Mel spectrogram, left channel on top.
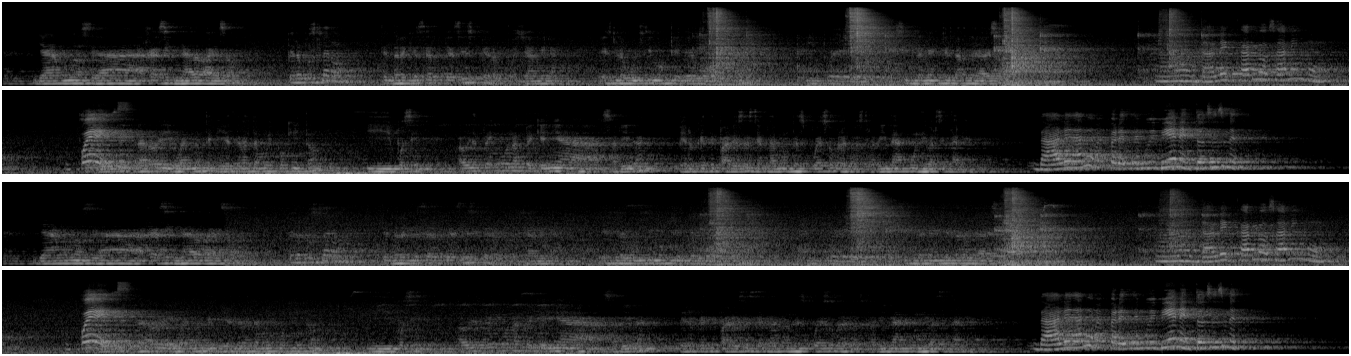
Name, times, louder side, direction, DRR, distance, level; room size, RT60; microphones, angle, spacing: voice 1, 0.3-2.4 2.9-3.5 3.8-5.6 6.0-7.5 8.0-10.7 14.2-16.8 17.1-19.9 20.2-23.2, left 2 dB, 55° left, 1 dB, 0.8 m, -39 dB
sound 1, 2.2-19.3, right 2 dB, 70° right, 0.5 m, -46 dB
sound 2, 6.8-13.3, left 1 dB, 80° left, 1.6 m, -37 dB
voice 2, 11.5-13.3 14.3-14.6 23.7-25.8, right 1 dB, 5° right, 2 dB, 0.4 m, -34 dB
8.0 x 2.9 x 5.8 m, 2.2 s
head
